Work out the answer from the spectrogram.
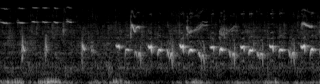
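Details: Male kemade flowerpecker in loud 'cit keres' chirping song, used as a lure and tutor: quick, bright descending chirps repeated about three per second, with soft thumping and rustling noises underneath.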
